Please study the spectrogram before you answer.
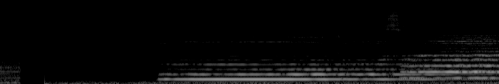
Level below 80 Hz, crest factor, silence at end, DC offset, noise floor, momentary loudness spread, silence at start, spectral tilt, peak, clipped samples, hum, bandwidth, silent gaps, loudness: -62 dBFS; 12 dB; 0 s; under 0.1%; -62 dBFS; 9 LU; 0 s; -6.5 dB/octave; -26 dBFS; under 0.1%; none; 12 kHz; none; -38 LUFS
